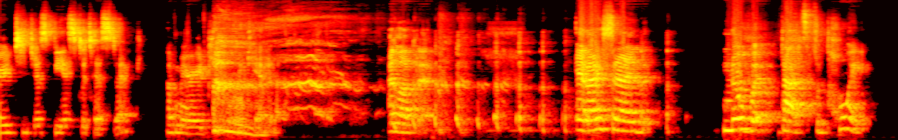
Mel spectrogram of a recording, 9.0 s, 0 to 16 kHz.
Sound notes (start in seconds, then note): 2.1 laughs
